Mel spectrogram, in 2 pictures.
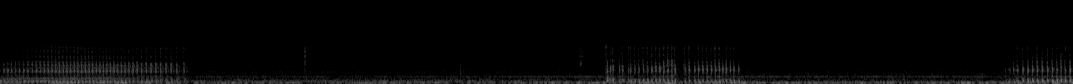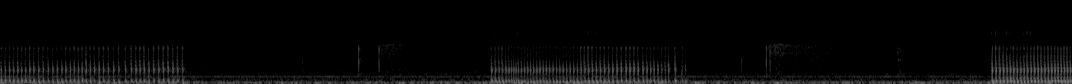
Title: Piggy the pug 2013 under the tree snoring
